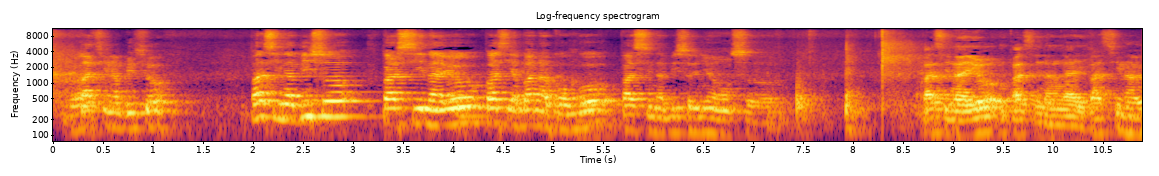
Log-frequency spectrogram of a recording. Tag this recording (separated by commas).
man speaking, Speech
